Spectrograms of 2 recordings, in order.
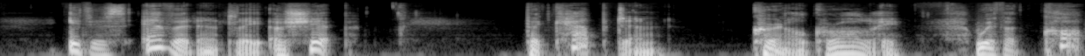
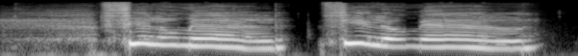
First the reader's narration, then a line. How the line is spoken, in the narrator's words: cries the old woman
